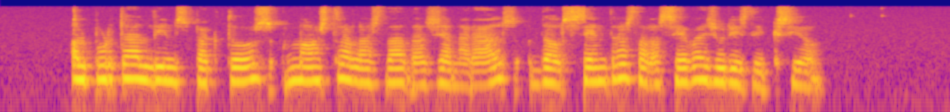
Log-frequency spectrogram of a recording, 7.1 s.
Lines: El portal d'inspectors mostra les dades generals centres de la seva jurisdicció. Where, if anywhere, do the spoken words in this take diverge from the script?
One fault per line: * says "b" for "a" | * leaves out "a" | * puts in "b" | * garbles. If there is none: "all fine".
* puts in "dels"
